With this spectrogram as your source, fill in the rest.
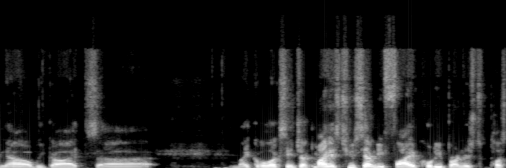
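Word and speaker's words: Michał Oleksiejczuk: I believe, excuse me, I keep saying his name wrong. This is the hockey player, Jamie Oleksiejczuk. I always get them confused. Michal Oleksiejczuk.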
